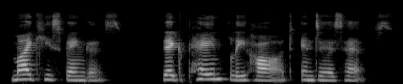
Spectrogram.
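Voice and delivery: ordinary delivery

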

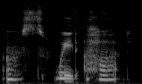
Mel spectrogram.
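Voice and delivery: breathy hushed comfort; tender slow whisper to a crying girl; soft whisper. A narrator's reading. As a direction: whisper it slowly to soothe her.

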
